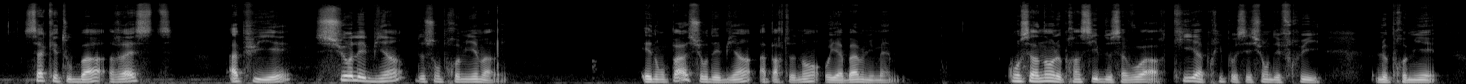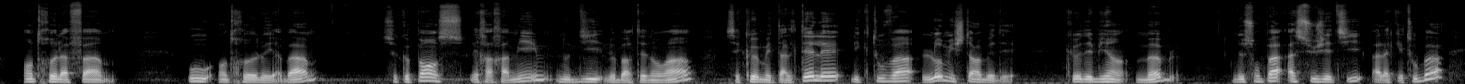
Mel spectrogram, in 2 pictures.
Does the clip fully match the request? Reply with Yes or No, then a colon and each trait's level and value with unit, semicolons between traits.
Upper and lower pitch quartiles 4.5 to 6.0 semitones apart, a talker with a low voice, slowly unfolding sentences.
Yes: average, 5.0 semitones; low, 120 Hz; slow, 130 wpm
